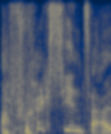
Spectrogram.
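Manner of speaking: dry, sarcastic-sounding tone. Commenting on an opponent's play during a game of Magic: sounding sarcastic. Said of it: "That sounds so sarcastic".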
